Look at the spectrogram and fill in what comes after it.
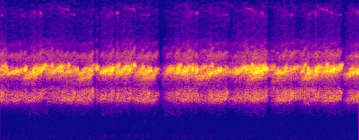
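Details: Numerous frogs singing in a horse-pasture pond, taken on a Zoom recorder: throbbing trilled croaks in two stacked bands, swelling and sagging about once a second, with a short near-silent gap midway.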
